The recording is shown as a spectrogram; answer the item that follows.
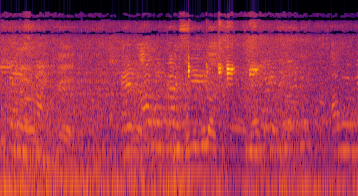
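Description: Indistinct voices over the steady low rumble of passing road traffic, cars and motorcycles.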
